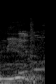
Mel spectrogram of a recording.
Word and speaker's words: Muth: Number 5, Emily Mute. Actually, the way he's pronouncing it's closer to reality. It's supposed to be mute, like the word mute, like Mew. hit the mute button.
